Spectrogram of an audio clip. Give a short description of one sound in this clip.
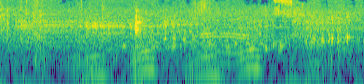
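Pigs grunt and cows moo nearby.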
